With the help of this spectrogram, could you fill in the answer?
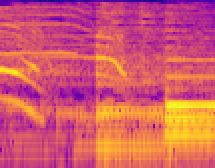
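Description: A crowd shouts and whoops together in loud, overlapping bursts, several raised voices rising and falling across three surges, energetic with no single clear speaker.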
